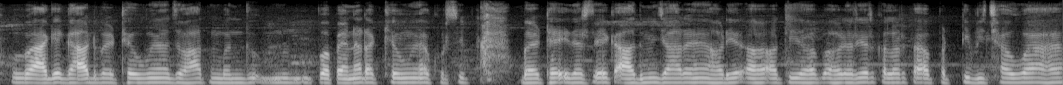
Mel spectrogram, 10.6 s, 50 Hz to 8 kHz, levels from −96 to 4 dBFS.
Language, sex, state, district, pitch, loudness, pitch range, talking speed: Hindi, male, Bihar, Sitamarhi, 150 Hz, -24 LUFS, 145-155 Hz, 205 wpm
